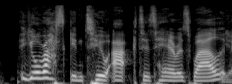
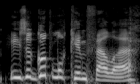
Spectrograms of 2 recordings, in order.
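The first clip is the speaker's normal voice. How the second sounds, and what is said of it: Put-on Preston accent. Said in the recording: “can you read it in a Preston accent?”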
